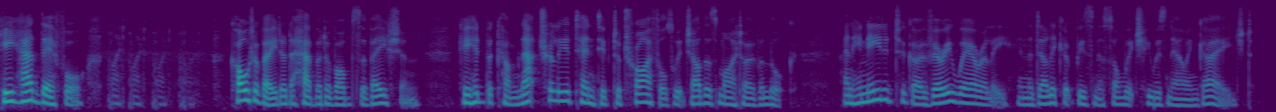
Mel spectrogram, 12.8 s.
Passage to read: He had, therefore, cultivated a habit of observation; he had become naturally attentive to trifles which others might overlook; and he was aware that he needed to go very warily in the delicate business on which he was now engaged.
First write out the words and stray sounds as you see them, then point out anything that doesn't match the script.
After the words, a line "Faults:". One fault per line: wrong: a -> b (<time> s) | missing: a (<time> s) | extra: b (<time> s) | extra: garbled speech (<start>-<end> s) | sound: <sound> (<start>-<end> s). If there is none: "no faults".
He had, therefore, cultivated a habit of observation; he had become naturally attentive to trifles which others might overlook; and he needed to go very warily in the delicate business on which he was now engaged.
Faults:
sound: laugh (1.1-2.0 s)
missing: was aware that he (8.7 s)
